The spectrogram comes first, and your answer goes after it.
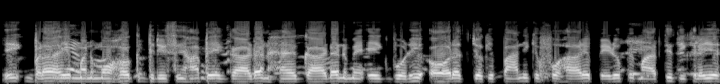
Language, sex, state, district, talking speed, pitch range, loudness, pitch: Hindi, male, Bihar, Jamui, 210 wpm, 135-145 Hz, -12 LUFS, 140 Hz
